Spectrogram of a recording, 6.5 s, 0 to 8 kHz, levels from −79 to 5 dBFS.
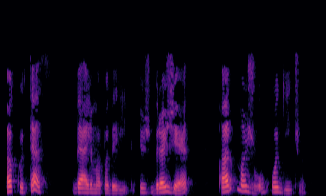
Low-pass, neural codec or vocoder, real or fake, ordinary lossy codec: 7.2 kHz; autoencoder, 22.05 kHz, a latent of 192 numbers a frame, VITS, trained on one speaker; fake; MP3, 24 kbps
